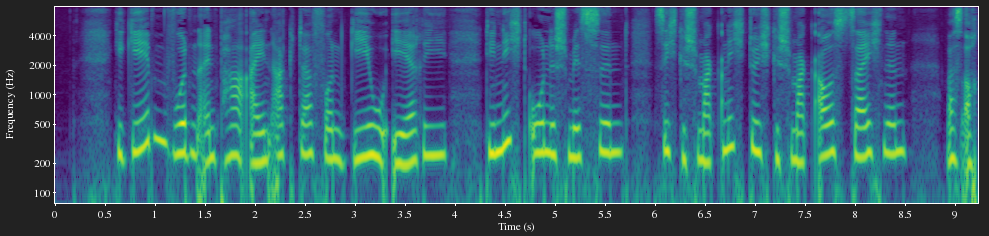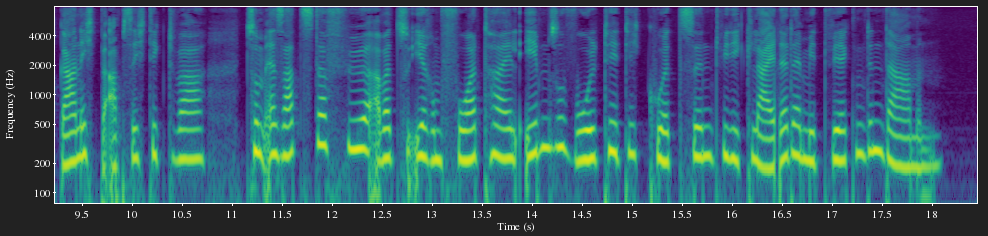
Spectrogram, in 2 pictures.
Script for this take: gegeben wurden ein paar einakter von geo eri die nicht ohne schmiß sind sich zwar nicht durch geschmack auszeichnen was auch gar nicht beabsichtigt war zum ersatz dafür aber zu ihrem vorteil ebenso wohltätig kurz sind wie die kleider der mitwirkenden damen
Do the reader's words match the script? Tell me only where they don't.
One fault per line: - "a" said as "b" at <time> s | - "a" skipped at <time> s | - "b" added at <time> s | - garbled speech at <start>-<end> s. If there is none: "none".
- "zwar" said as "geschmack" at 6.2 s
